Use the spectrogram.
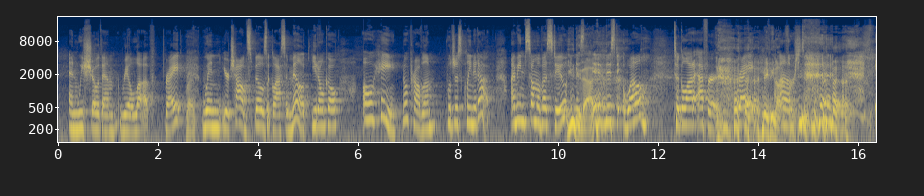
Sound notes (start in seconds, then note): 13.1 laughing; 15.3 both laughing amusingly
